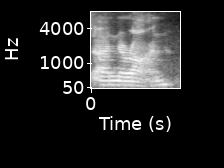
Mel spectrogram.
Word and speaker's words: Naren: It's pronounced Naran. Oh, Naran, sorry.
